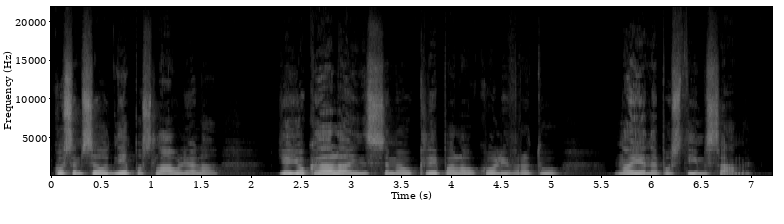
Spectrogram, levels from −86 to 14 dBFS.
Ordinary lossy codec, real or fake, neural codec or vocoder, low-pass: none; real; none; none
